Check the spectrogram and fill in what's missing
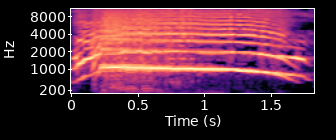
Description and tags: girls screaming
Scream of a girl recorded with an Iphone 5 for the University Pompeu Fabra.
